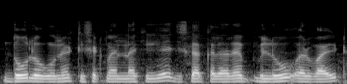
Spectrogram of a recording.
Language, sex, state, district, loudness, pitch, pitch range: Hindi, male, Delhi, New Delhi, -15 LUFS, 135 Hz, 130-145 Hz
